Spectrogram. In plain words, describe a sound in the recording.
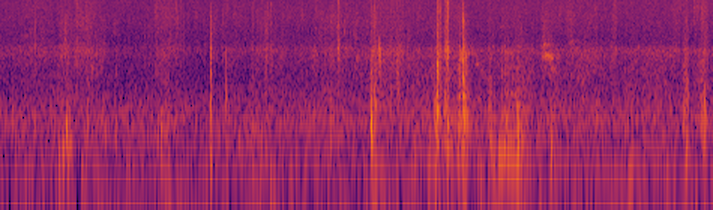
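Footsteps crunch on dry forest ground.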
